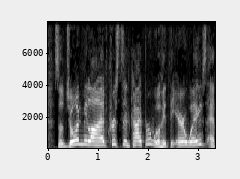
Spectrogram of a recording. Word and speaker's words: Kuiper: on triple play Thursday her name is Kristen Kuiper it is spelled a little bit different it is K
